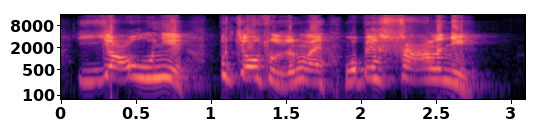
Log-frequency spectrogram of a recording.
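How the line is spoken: Shrill laughing. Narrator (Chinese): 狐妖尖声长笑

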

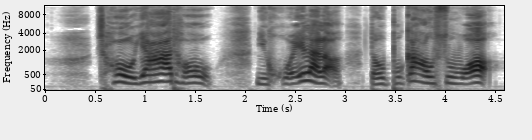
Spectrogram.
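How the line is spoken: Loud melodic roar. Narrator (Chinese): 那一声吼叫声传遍了整个竞技场的上方，声音中带着几丝旋律

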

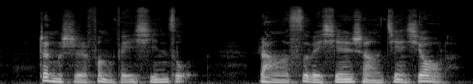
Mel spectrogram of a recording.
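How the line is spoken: Calm, modest. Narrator (Chinese): 凤飞淡淡的说

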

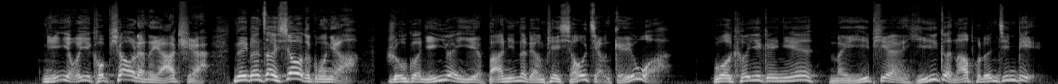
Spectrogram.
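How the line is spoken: Tooth-puller's sudden call. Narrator (Chinese): 那个拔牙的突然叫道

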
